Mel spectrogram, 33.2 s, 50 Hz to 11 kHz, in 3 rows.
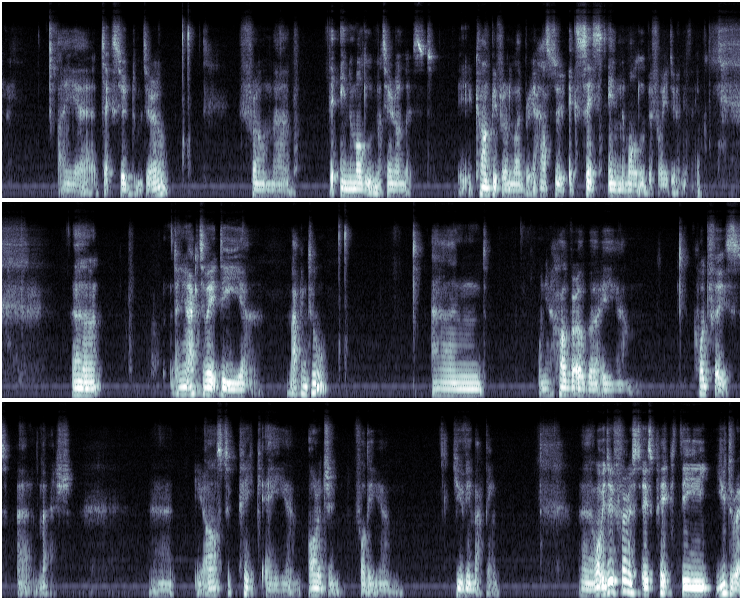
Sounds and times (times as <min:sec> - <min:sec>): Speech: 0:00.7 - 0:02.5, 0:03.6 - 0:10.4, 0:12.1 - 0:12.6, 0:13.6 - 0:16.0, 0:17.2 - 0:18.3, 0:19.1 - 0:20.5, 0:21.2 - 0:23.2, 0:24.4 - 0:28.2, 0:28.8 - 0:29.6, 0:30.8 - 0:33.2.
